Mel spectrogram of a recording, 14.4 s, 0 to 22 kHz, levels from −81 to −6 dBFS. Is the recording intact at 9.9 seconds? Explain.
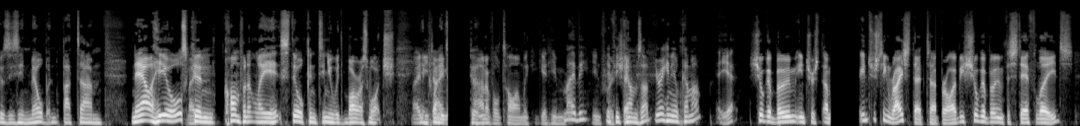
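Yes, the audio is intact at 9.9 seconds, with no fault audible at that point.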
